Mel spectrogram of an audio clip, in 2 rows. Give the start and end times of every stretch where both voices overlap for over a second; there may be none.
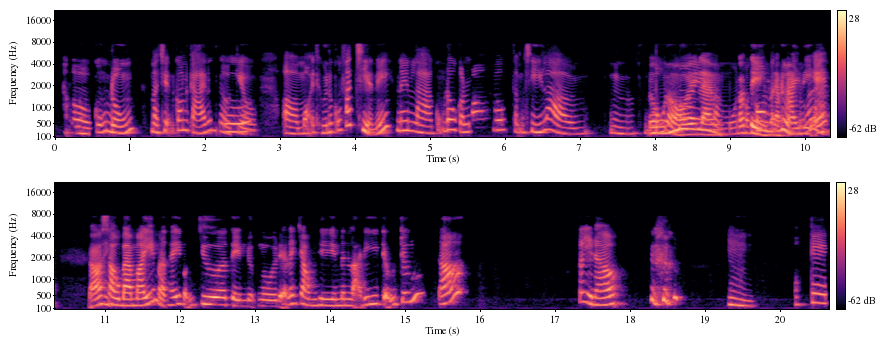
8.0-10.3

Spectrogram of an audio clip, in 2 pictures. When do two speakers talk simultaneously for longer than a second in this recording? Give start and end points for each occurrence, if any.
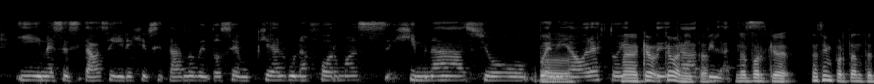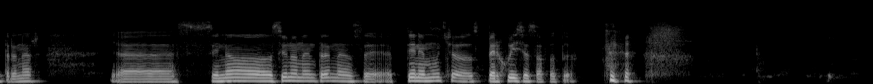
6.2-7.6

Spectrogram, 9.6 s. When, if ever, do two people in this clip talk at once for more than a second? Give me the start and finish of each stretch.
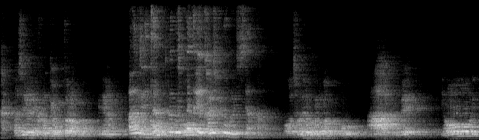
2.6-4.2

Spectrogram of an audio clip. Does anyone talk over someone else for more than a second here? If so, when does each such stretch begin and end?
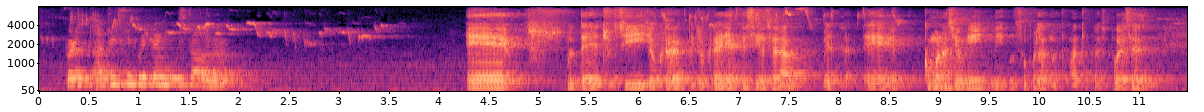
none

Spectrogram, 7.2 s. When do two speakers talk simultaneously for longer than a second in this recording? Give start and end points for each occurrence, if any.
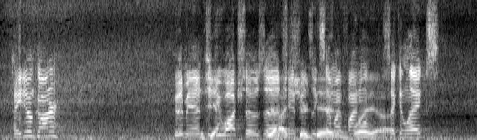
4.0-5.9

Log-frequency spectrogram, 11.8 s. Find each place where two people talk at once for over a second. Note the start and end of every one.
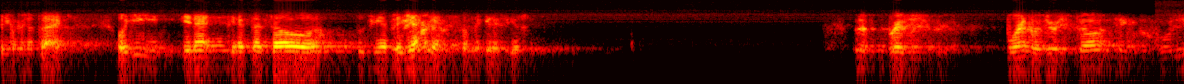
none

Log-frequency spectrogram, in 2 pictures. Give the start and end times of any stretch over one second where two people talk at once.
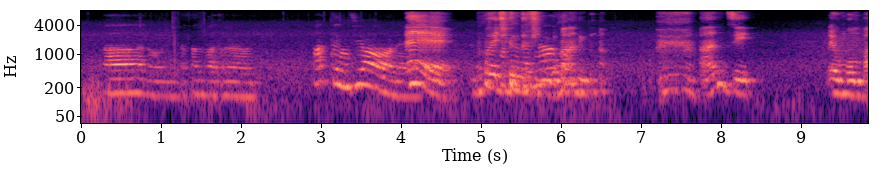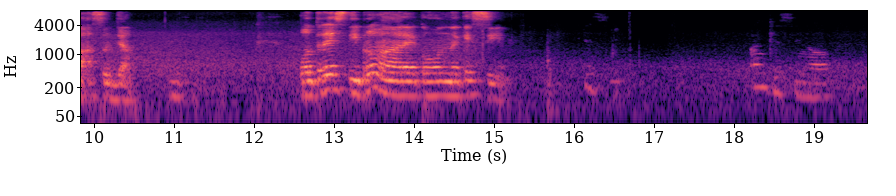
4.9-6.3

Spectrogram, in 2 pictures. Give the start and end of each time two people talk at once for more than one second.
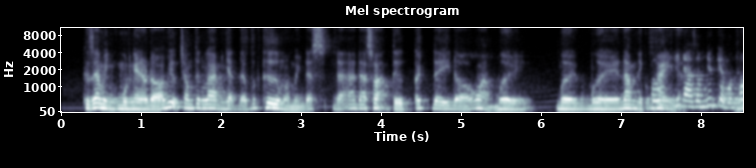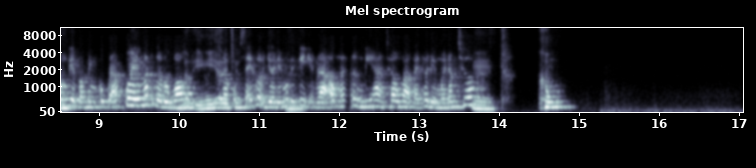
none

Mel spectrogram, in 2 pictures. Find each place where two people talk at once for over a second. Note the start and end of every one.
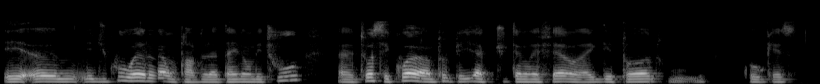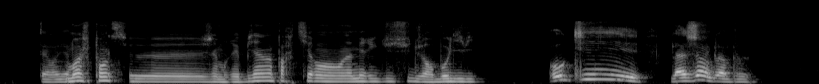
none

